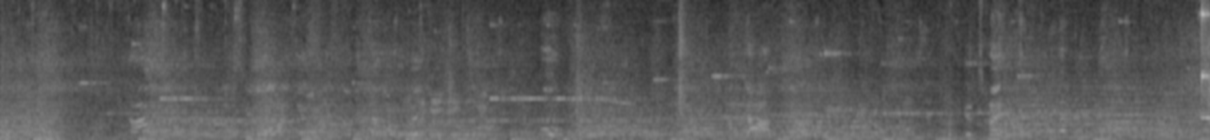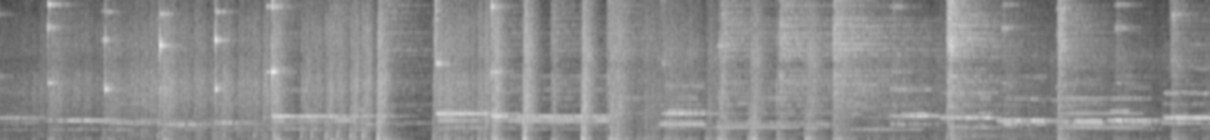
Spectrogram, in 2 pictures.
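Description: Fife-and-drum marching band playing a march: fainter for the first half, then loud and close from about halfway, with heavy bass drum strikes under a high fife melody.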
